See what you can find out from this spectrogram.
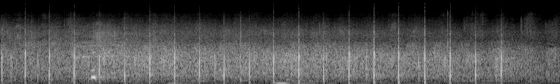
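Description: An audience applauds in a steady wash of clapping, with a few sharp, evenly spaced claps standing out above the crowd throughout, holding at a fairly even loudness to the end.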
